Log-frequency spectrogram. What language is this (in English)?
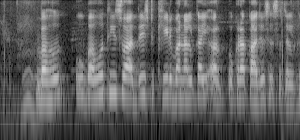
Magahi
